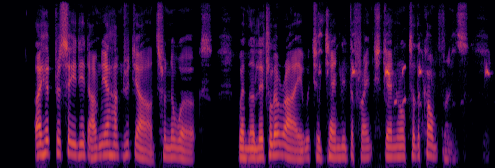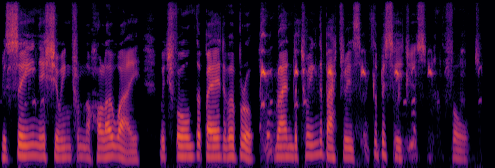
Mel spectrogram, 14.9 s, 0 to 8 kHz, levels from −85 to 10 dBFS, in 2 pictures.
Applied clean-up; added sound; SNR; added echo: neural mask model Resemble Enhance denoiser.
